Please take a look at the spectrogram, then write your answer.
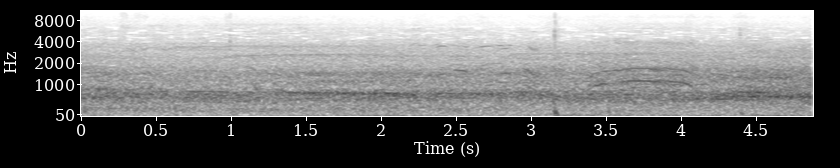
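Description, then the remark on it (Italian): A large stadium crowd of City football fans roars and chants continuously during a match against Roma, a steady wash of massed voices with a few sharp thuds and swells rising above it. “Si fanno sentire i tifosi del City, mi sentite? Forse urlare come on City.”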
